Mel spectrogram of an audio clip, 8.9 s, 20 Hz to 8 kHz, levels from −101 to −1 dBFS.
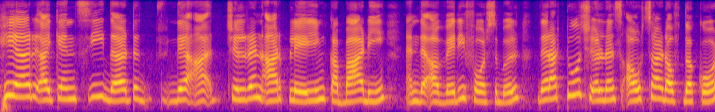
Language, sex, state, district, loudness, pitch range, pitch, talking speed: English, female, Maharashtra, Gondia, -15 LUFS, 225-275 Hz, 245 Hz, 160 wpm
